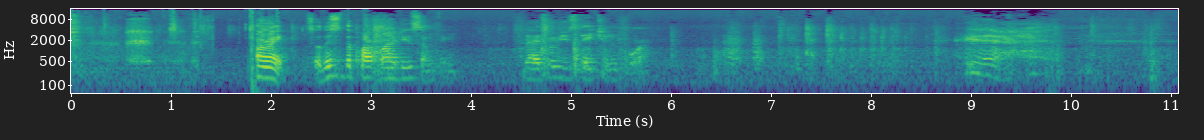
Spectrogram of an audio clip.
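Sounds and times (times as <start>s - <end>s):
quick breathy panting: 0.0s - 1.4s.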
